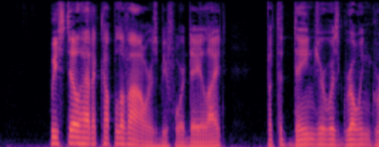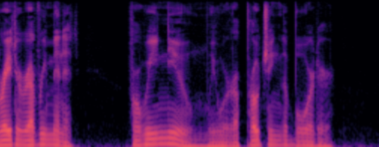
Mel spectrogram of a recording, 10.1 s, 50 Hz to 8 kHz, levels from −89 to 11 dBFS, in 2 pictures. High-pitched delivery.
No: very low, 95 Hz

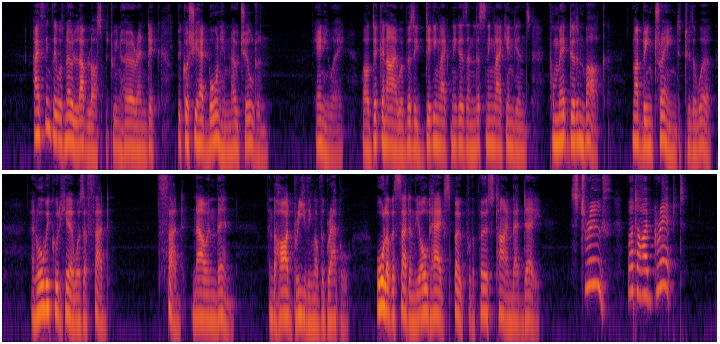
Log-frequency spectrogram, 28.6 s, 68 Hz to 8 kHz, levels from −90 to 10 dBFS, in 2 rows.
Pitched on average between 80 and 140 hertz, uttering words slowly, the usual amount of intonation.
No: low, 135 Hz; average, 165 wpm; average, 3.9 semitones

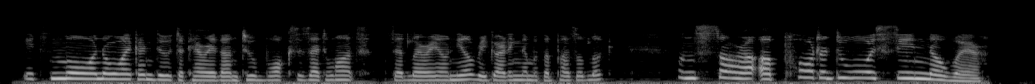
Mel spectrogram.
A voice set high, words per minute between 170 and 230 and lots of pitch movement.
Yes: high, 210 Hz; average, 175 wpm; wide, 5.7 semitones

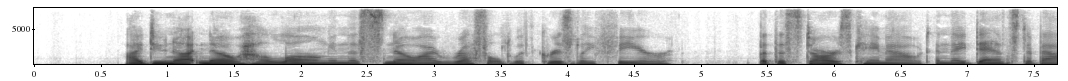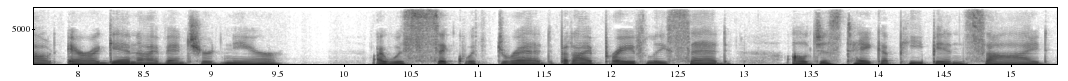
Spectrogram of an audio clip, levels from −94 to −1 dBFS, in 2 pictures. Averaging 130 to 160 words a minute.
No: average, 170 wpm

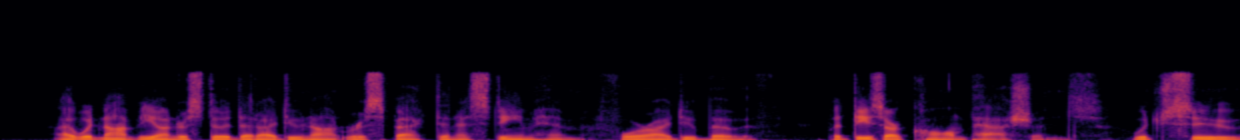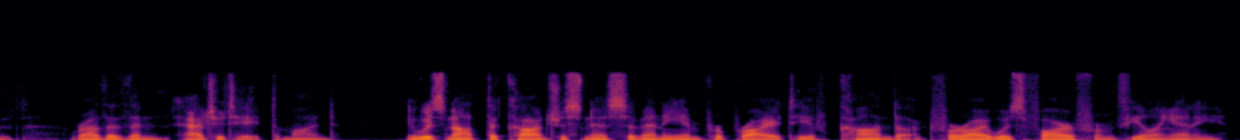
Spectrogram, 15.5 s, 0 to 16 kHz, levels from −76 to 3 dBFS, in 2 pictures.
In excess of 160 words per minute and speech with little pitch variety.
No: average, 180 wpm; average, 3.9 semitones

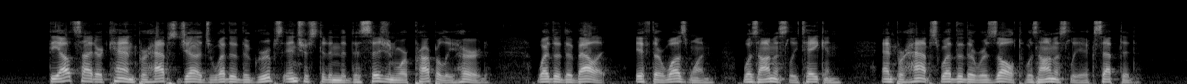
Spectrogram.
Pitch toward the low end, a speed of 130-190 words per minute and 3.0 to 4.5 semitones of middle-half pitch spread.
Yes: low, 115 Hz; average, 165 wpm; average, 3.7 semitones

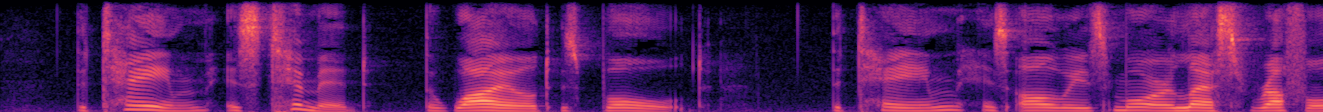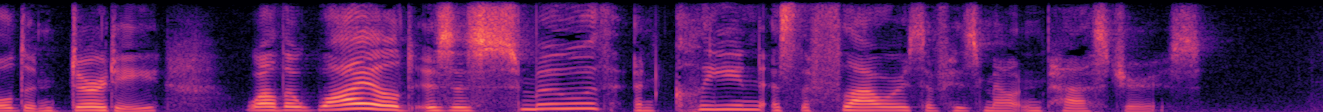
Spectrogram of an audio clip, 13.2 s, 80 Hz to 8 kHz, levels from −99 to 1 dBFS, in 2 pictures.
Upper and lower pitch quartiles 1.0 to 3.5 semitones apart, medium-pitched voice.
No: average, 2.9 semitones; high, 220 Hz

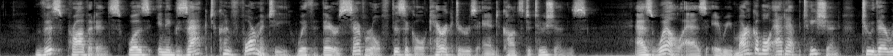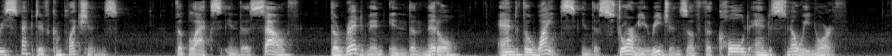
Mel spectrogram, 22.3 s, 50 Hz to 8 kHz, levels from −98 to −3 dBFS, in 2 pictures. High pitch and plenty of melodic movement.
No: low, 125 Hz; wide, 9.0 semitones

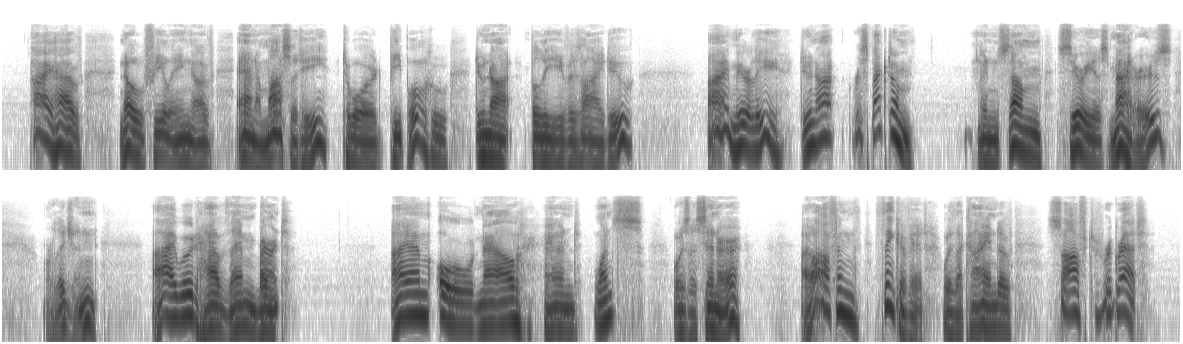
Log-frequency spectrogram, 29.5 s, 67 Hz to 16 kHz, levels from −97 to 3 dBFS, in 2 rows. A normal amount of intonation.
No: wide, 7.7 semitones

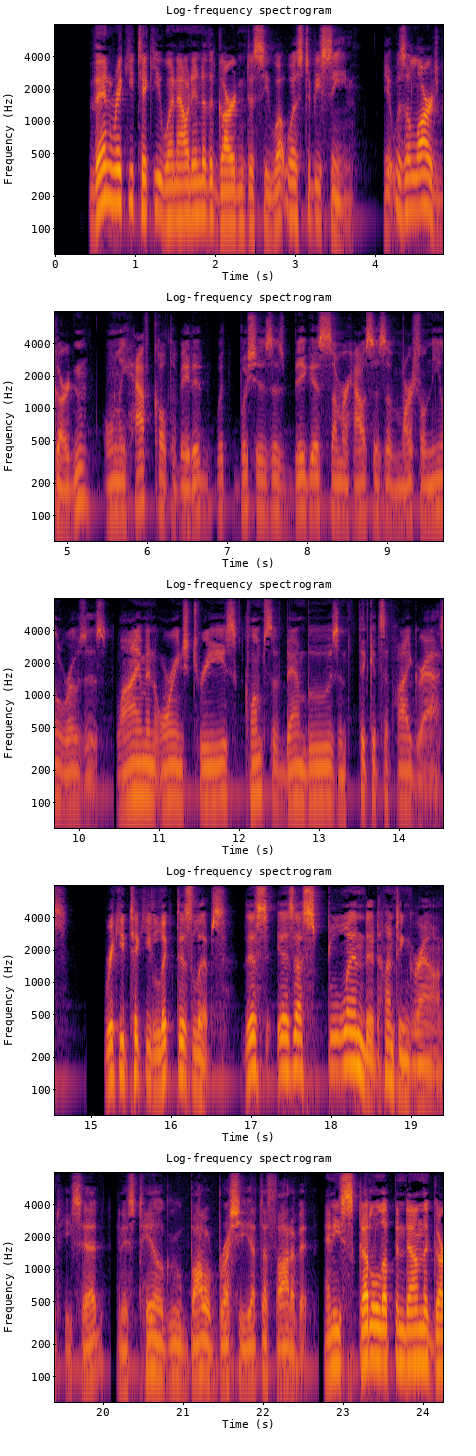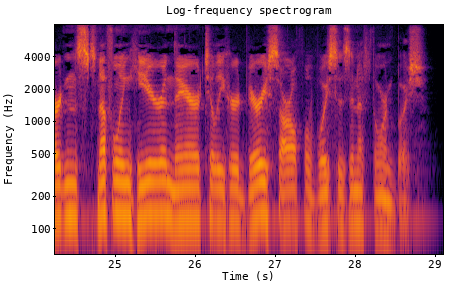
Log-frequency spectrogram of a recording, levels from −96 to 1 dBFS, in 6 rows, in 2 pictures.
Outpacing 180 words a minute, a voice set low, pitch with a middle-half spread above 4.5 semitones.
No: average, 190 wpm; low, 115 Hz; average, 3.7 semitones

